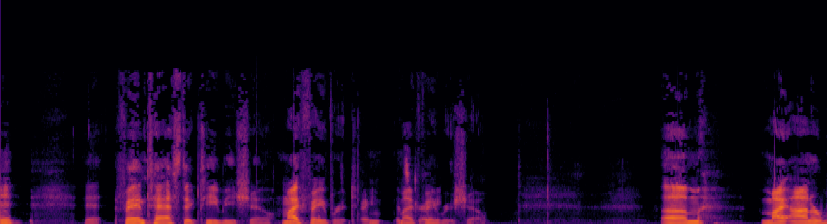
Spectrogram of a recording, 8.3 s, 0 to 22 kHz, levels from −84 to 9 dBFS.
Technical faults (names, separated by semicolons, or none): none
